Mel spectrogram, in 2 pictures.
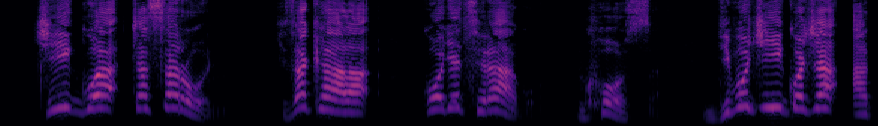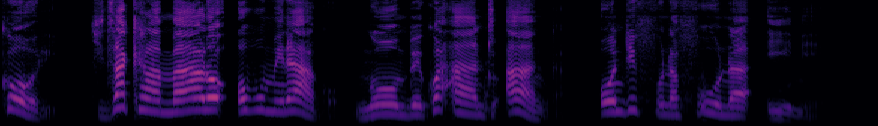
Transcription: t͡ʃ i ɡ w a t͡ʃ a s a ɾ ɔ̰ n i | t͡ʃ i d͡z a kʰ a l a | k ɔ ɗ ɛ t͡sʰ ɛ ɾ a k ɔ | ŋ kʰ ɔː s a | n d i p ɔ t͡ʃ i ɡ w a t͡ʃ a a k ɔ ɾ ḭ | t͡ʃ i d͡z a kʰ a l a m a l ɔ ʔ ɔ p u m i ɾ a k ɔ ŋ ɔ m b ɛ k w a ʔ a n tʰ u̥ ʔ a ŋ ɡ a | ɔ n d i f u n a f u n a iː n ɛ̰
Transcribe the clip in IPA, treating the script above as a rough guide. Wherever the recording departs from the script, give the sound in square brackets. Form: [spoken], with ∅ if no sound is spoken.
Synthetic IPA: t͡ʃ i ɡ w a t͡ʃ a s a ɾ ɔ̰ n i | t͡ʃ i d͡z a kʰ a l a | k ɔ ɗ ɛ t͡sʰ ɛ ɾ a k ɔ | ŋ kʰ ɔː s a | n d i p ɔ t͡ʃ i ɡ w a t͡ʃ a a k ɔ ɾ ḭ | t͡ʃ i d͡z a kʰ a l a m a l ɔ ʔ ɔ p u m i ɾ a k ɔ ŋ ɔ m b ɛ k w a ʔ a n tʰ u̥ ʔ a ŋ ɡ a | ɔ n d i f u n a f u n a iː n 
